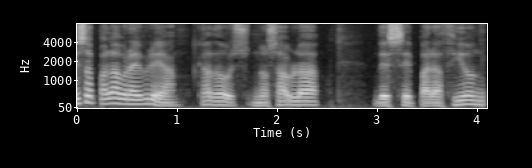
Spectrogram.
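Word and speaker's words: קדוש: hemos leído, santo, santo, santo, esa palabra es kadosh. Te la voy a deletrear para que sepas cómo se escribe para los que toman nota.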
